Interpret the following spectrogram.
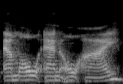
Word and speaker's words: monoi: you're styling it has monoi oil in it it's spelled mo Noi monoi oil and that brings lustre to dry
